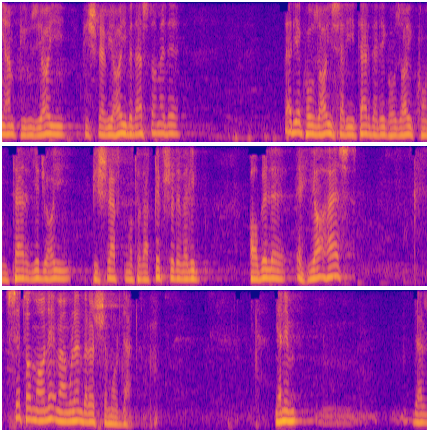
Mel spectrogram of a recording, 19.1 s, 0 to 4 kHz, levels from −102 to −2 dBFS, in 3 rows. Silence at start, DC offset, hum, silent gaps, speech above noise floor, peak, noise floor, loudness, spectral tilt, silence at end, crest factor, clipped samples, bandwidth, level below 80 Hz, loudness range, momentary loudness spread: 0 s; under 0.1%; none; none; 33 dB; -12 dBFS; -62 dBFS; -30 LUFS; -5 dB/octave; 0 s; 20 dB; under 0.1%; 4 kHz; -60 dBFS; 4 LU; 23 LU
